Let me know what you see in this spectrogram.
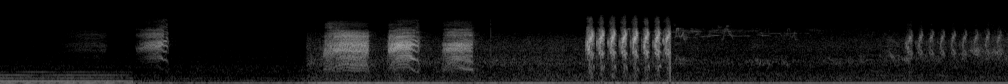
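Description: Wild birds calling: a couple of faint calls, then three loud calls about half a second apart, then a quick rattling run of about a dozen strokes, with a fainter rattle near the end.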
